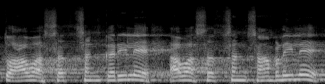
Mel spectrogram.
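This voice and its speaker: A man with a Gujarati accent giving a devotional scripture discourse, telling stories in a lively way and acting out the quoted voices. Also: high-pitched, normal speed. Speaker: Bhagavat katha storyteller. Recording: echoey reverberant hall.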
